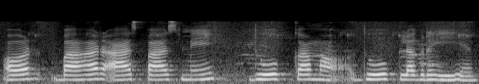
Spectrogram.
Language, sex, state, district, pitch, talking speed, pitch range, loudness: Hindi, female, Uttar Pradesh, Lucknow, 225 Hz, 135 wpm, 220-235 Hz, -13 LUFS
